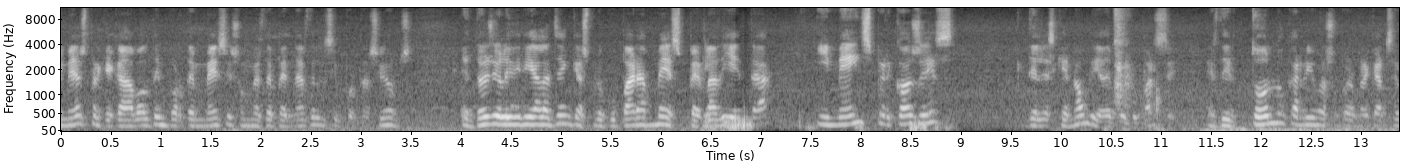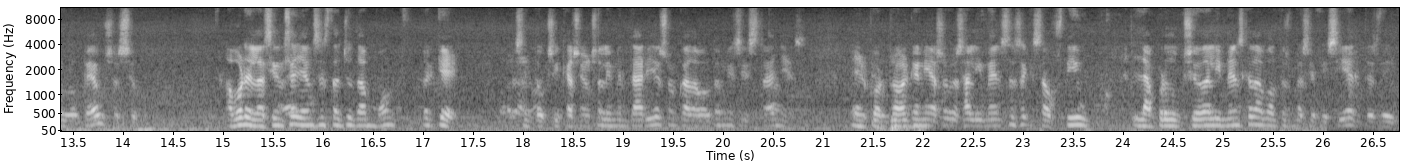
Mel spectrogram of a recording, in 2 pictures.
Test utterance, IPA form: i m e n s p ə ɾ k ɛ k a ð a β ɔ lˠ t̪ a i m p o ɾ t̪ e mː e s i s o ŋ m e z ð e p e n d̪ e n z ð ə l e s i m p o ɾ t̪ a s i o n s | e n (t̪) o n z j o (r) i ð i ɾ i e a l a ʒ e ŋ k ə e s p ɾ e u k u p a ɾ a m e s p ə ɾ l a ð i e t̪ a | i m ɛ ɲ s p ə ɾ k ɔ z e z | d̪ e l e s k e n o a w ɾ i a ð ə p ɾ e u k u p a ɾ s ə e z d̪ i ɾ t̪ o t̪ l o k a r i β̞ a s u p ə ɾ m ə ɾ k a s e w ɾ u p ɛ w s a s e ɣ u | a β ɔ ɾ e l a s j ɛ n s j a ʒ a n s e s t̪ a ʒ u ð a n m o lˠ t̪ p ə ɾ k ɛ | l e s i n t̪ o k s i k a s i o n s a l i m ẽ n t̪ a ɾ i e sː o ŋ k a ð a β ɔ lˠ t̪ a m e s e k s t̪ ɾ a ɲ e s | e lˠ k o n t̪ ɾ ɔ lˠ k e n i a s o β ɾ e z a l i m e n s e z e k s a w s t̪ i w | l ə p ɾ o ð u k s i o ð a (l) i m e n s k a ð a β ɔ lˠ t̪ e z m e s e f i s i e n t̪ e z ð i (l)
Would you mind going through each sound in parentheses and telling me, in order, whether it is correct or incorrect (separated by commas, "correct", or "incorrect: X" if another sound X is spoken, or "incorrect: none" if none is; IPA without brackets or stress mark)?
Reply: correct, incorrect: l, correct, incorrect: ɾ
